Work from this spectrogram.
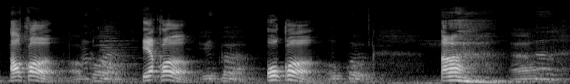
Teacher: قاف پھر حروف مستعلیہ میں سے آ گیا، حروف قلقلہ میں سے آ گیا، خوب جماع کے ساتھ یہاں پہ قلقلہ کرنا ہے ، یعنی اقا، اقا، اقا، دیکھیں ہا ہم نے پڑھا تھا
